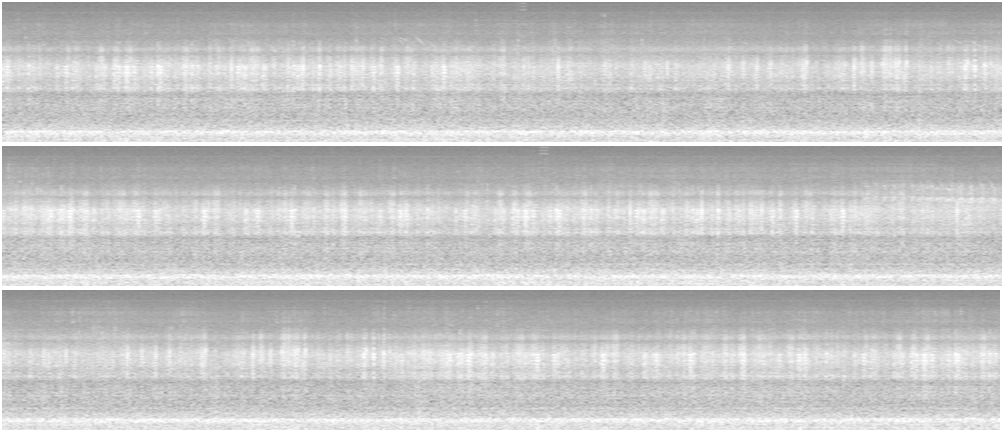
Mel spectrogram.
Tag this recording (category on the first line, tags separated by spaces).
Soundscapes > Nature
natural-soundscape field-recording nature phenological-recording data-to-sound artistic-intervention soundscape alice-holt-forest weather-data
